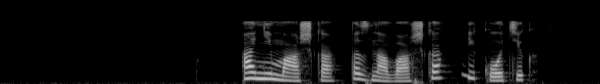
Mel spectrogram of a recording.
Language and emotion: Russian, positive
